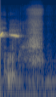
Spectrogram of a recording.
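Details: Adult man diagnosed with Tourette's in his mid-twenties; whistle vocal tic heard mid-sentence while speaking; vocal tic (whistle).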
